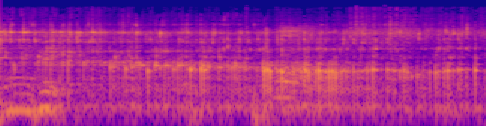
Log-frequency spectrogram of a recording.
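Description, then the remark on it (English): Liquid pours slowly and steadily into a container, a trickling, splashing stream with rising gurgling tones as it fills, and a faint voice murmuring in the background. “And I mean you have to pour slow, or it does. Whoa! Yeah, I mean, it's not kidding. It does kind of make a mess.”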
